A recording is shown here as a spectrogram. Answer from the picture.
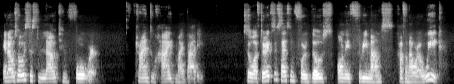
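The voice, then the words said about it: Spanish accent in English. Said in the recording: “I was one of the tallest girls in my country of origin, Spain. ... I have an accent.”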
